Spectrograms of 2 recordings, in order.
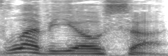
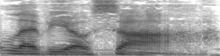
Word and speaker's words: Leviosa: quite some time yelling it's Leviosa not Leviosa Hermione was the star of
